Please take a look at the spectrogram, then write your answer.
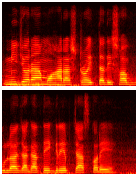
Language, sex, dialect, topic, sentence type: Bengali, female, Jharkhandi, agriculture, statement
